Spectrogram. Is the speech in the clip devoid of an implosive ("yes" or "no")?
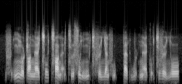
yes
